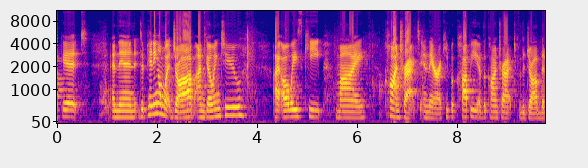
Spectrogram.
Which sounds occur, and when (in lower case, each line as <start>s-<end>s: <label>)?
0.0s-0.5s: female speech
0.0s-9.7s: mechanisms
0.7s-0.9s: breathing
0.8s-1.0s: zipper (clothing)
1.1s-3.8s: female speech
2.3s-2.4s: generic impact sounds
2.9s-3.0s: tick
3.7s-3.9s: tick
3.8s-4.2s: breathing
4.3s-5.2s: female speech
5.3s-5.5s: breathing
5.4s-5.7s: generic impact sounds
5.5s-6.1s: female speech
6.2s-6.7s: generic impact sounds
6.6s-9.1s: female speech
9.2s-9.7s: female speech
